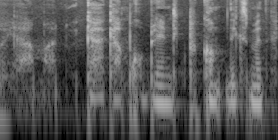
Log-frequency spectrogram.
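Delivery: hushed conspiratorial whisper; whispered secret. Retold or imitated. Friend whispers secret in story. (geflüstert, wie ein Geheimnis)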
